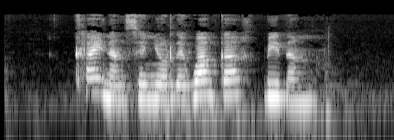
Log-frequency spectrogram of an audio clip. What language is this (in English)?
Arequipa-La Unión Quechua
